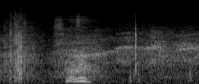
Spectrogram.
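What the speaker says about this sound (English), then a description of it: "So right away there are a bunch of birds in here." Birds in a zoo aviary in Ecuador give a few scattered honking and squawking calls at moderate distance, mixed with a little nearby talking.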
